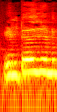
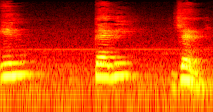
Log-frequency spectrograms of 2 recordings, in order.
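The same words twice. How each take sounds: First: Said in the usual way. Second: इंटेलिजेंट split into three beats, इन, टेलि, जेंट; teacher counting out the syllables of इंटेलिजेंट. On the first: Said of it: "पहले देखिए हम जब बोल रहे हैं". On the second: Shown as a demonstration. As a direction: sound out इंटेलिजेंट slowly with gaps between the parts. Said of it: "तीन".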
